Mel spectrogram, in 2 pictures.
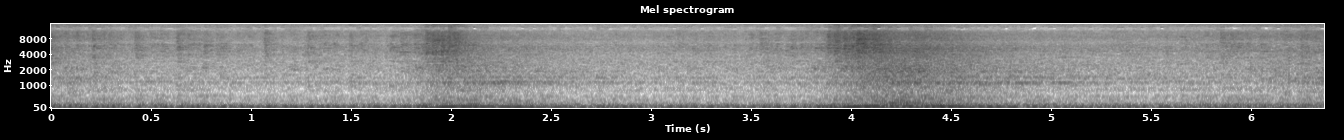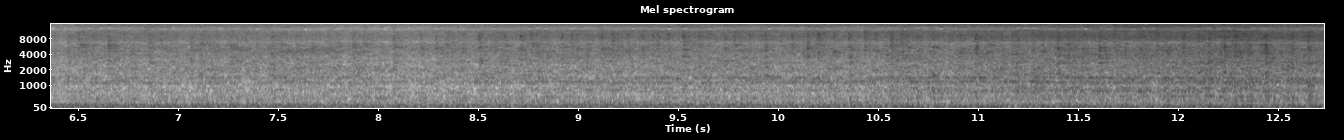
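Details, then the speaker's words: Classic V8 (1980 Corvette / 1983 Caprice) at steady idle with brief throttle blips after new remanufactured alternator fitted and repositioned; charging now, about 13.7 V at battery, no weird noises or smells — normal idle. "off everything looks all right no weird noises or smells that's always good"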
